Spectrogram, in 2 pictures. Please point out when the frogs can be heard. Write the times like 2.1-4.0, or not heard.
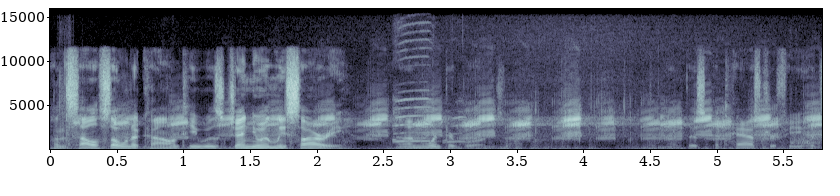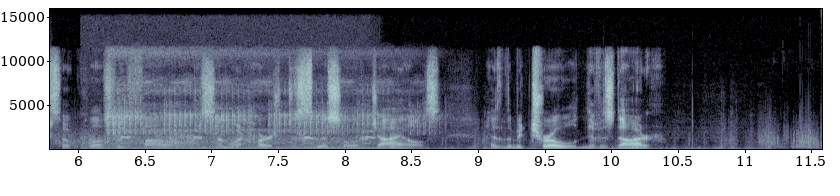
0.0-8.8.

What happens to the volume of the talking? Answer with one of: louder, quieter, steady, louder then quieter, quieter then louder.
quieter then louder.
